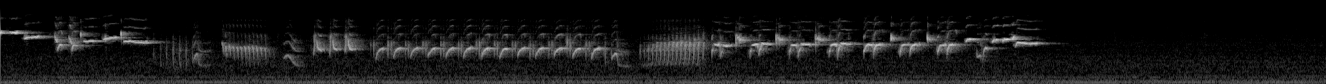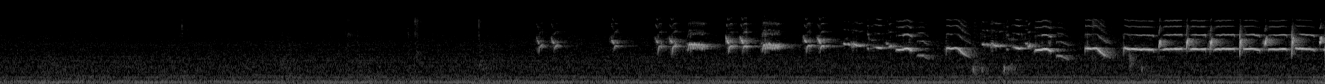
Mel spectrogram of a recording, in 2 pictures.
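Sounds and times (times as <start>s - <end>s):
canary giving sharp chirps: 0.0s - 10.8s, 18.6s - 26.4s.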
